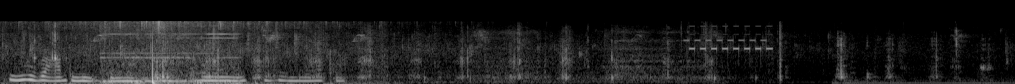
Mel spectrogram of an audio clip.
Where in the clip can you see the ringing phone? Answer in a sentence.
The ringing phone can be heard from 0.9 to 2.5 s and from 6.8 to 7.8 s.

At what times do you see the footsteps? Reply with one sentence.
The footsteps can't be heard in this clip.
